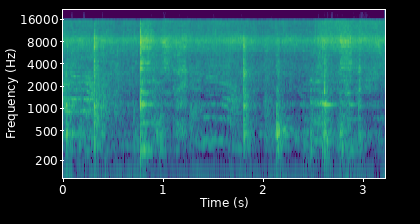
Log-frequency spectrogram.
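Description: Potatoes tossed with chaat masala, garam masala and dried coriander in a pan give soft scraping stir strokes and a few sharper clinks against a light sizzle, close and fairly quiet.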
